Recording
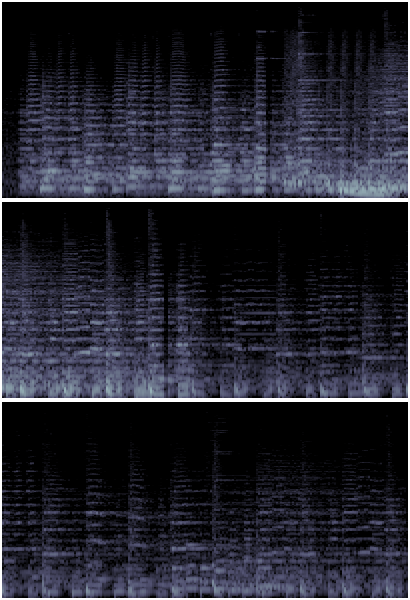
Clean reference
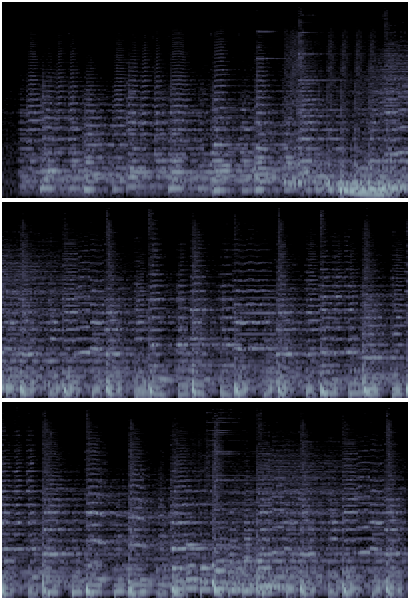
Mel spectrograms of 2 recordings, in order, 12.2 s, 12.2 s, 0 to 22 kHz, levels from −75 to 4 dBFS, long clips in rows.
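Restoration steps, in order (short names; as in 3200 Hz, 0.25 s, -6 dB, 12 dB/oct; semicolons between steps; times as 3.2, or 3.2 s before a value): de-click; interpolate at 2.65/5.68, 41 ms; gain correction +10.5 dB, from 5.95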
